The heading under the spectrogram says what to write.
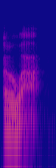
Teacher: As you can see here, it does start with an H, and H is not a letter we pronounce in Spanish. So you're just going to say hola.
